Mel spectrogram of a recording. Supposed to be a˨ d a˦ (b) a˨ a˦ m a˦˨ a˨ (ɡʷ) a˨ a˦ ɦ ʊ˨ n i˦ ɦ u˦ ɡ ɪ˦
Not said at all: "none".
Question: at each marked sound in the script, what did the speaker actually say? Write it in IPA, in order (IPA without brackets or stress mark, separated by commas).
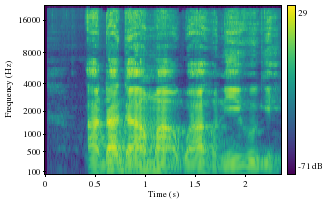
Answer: ɡ, ɡʷ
